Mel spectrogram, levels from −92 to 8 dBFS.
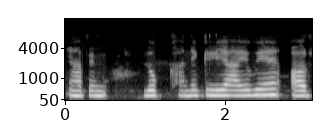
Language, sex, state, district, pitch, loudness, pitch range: Hindi, female, Bihar, West Champaran, 230 Hz, -14 LUFS, 220-240 Hz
